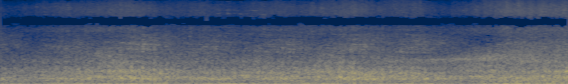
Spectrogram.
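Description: A freight train's covered hopper cars rolling past close by, their steel wheels running loudly and steadily on the rail.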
